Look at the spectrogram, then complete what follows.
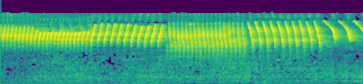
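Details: Canary in full long song, used to teach young canaries: continuous rapid trills switching between several chirp types, ending with slower downward-sweeping whistled notes.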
